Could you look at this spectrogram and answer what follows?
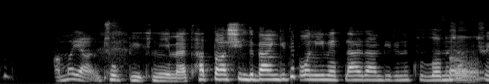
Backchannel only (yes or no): yes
